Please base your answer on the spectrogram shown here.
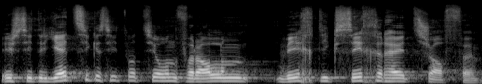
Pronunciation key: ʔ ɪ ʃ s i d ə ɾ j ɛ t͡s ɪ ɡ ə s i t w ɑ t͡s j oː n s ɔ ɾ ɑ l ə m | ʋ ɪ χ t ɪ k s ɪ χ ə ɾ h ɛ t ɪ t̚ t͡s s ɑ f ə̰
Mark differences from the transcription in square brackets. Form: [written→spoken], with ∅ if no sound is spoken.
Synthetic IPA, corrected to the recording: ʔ ɪ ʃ s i d ə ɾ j ɛ t͡s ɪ ɡ ə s i t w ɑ t͡s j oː n [s→f] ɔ ɾ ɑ l ə m | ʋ ɪ χ t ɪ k s ɪ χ ə ɾ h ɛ [t→∅] ɪ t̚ t͡s [s→ʃ] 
